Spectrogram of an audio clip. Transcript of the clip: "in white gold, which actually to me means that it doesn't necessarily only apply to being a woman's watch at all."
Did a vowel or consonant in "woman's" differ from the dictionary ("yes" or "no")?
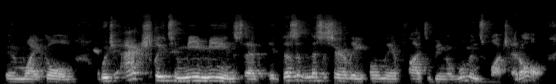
no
